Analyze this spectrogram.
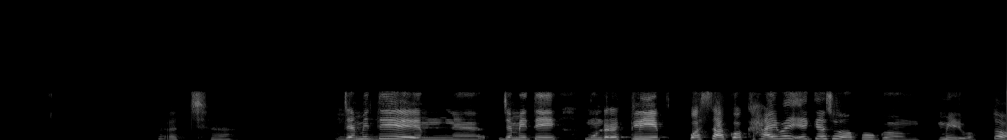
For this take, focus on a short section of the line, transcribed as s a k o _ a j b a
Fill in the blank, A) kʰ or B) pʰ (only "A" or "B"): A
